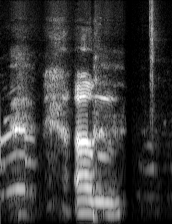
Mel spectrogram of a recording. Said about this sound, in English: and there he is. There's my son. The stock standard, he's just like this little meow.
